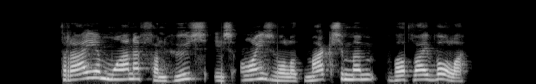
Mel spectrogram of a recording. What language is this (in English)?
Western Frisian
